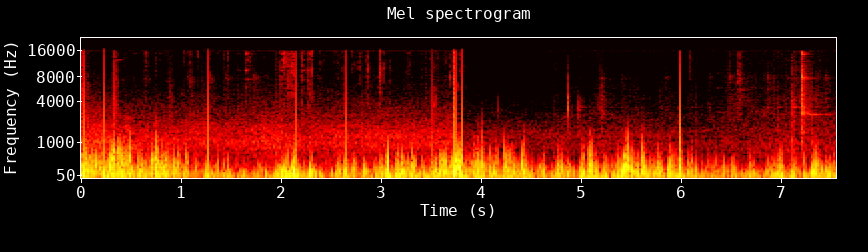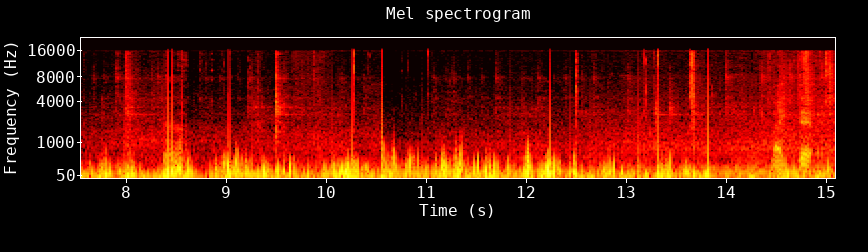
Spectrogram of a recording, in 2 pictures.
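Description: Microphone handling noise: irregular low thumps and rubbing as the camera is held against clothing and moved about. Scattered light clicks come from the chain-link gate's padlock being handled.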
